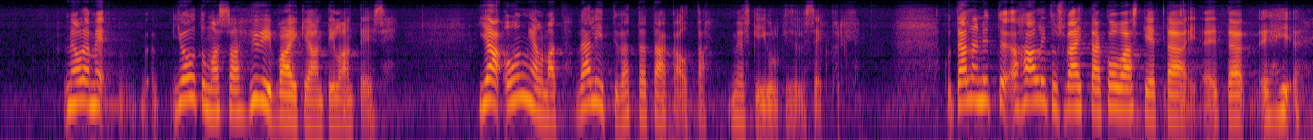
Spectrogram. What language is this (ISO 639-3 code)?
fin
